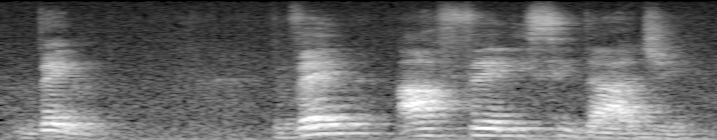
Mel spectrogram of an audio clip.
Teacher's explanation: aunque se escribe con M, se pronuncia como una N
